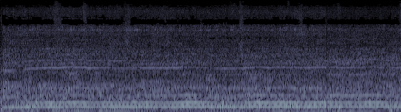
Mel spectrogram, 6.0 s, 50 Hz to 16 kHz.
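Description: Claas Dominator 108 SL Maxi combine harvester running at a steady speed, heard close beside the machine: an even hum with several held tones that do not change.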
